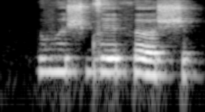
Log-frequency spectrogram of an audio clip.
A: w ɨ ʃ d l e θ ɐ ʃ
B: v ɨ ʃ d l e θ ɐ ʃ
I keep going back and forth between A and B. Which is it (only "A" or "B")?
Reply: B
